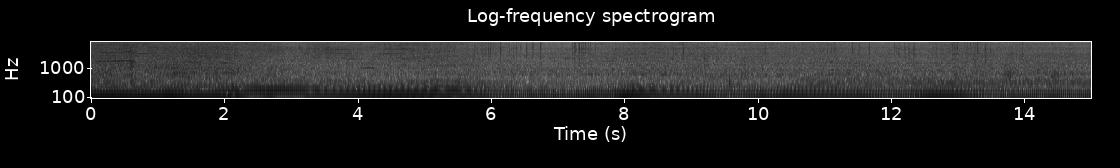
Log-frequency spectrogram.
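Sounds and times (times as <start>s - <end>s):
vehicle engine revving: 0.0s - 15.0s
clicks: 3.8s - 15.0s.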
